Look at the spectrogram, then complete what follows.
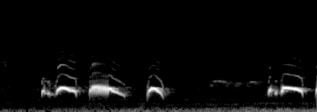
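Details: Spotted dove (derkuku) singing actively with a clear voice, used as a lure recording to prompt other doves to sing. Low mellow coos: short notes, a long drawn-out slurred coo, then an arched coo. Two phrases, with a faint higher warble between them.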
